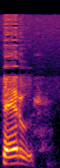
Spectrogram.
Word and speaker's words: Seru: My name was Serus. – Your name was what? – My former name was Seru. It's spelled as S-E-R-U.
